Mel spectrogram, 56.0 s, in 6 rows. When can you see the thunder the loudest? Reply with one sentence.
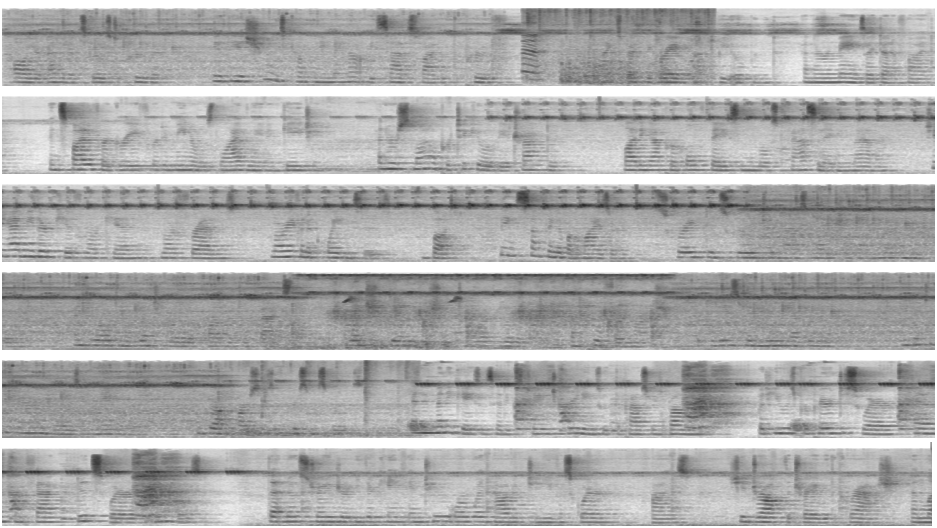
The volume of the thunder peaks at 6 seconds.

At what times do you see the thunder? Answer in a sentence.
You can hear the thunder from 5.2 to 7.2 s, from 30.6 to 32.6 s and from 39.5 to 41.5 s.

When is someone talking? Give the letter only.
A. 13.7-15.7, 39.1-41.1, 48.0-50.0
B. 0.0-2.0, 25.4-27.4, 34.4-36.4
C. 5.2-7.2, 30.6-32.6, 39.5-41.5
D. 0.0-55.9
D.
